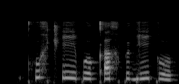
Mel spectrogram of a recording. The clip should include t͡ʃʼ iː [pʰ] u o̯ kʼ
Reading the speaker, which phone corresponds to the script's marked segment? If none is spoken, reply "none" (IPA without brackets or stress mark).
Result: p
